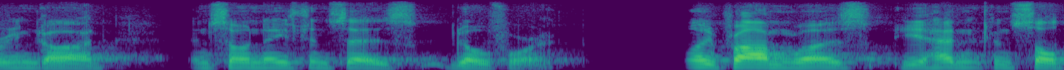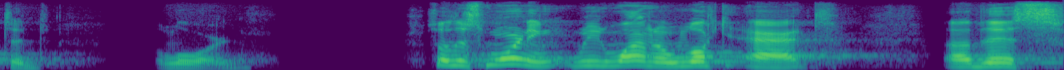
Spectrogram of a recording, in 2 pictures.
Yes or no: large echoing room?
yes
